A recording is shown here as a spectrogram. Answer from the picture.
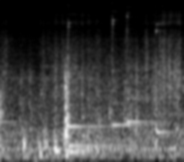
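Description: Chinchilla dust-bathing in a clear plastic bath house: sand swishing and scratching against the plastic as it rolls, with a sharper burst just under a second in, over background music with held notes.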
